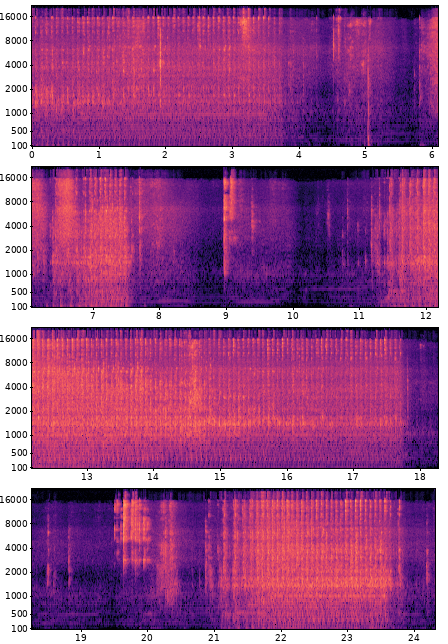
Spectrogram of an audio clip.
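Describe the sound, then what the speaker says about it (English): A motor drones steadily in loud, lengthy stretches broken by quieter gaps, like a lawn mower passing close by outdoors. "The council has decided to mow right alongside my fence."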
